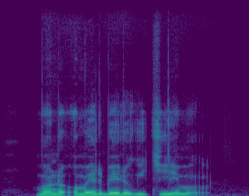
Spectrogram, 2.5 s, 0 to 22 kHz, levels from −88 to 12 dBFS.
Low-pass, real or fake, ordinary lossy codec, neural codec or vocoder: none; fake; none; codec, 44.1 kHz, 7.8 kbps, DAC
